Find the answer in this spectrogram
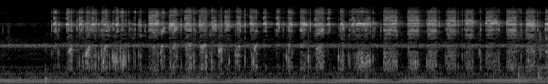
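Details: Swiftlets keep up a dense, high, rapid twittering of overlapping chirps and clicks, a colony circling outside the building, over a steady low electrical hum and a faint constant tone.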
